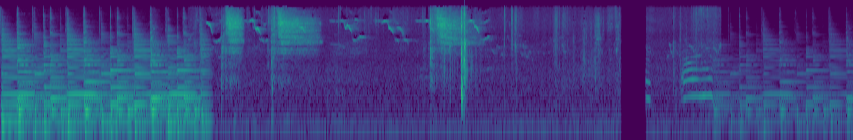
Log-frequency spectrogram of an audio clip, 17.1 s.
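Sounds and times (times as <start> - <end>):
songbird chirping: 3.8 - 14.6
rustling of gravel pebbles: 8.5 - 12.4
pebbles clacking: 8.9 - 10.4.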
